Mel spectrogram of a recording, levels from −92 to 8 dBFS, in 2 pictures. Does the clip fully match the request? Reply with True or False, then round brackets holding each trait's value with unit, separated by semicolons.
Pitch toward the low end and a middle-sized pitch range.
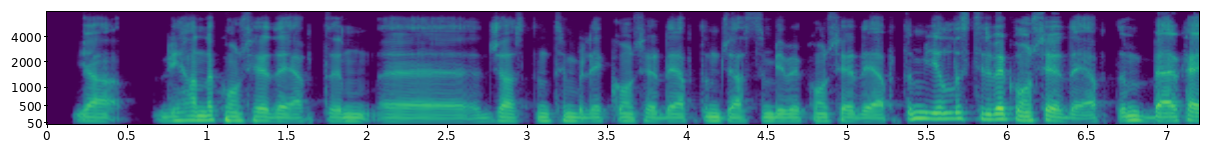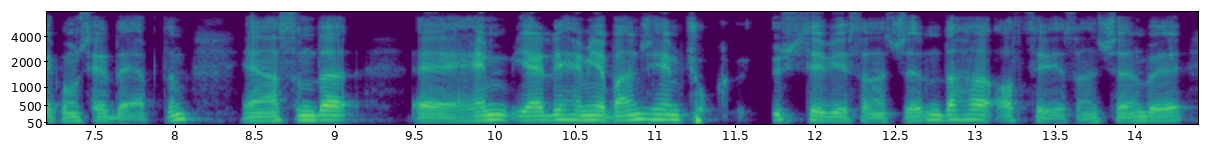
True (100 Hz; 4.2 semitones)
